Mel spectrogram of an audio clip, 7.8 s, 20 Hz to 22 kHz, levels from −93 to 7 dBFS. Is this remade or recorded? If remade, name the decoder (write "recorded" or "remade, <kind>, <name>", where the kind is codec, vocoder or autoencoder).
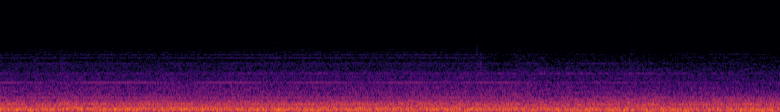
recorded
